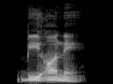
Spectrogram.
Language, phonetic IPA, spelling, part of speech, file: Bengali, [ˈbi.hɔ.neˑ], বিহনে, postposition, LL-Q9610 (ben)-বিহনে.wav
- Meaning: without, in the missingness of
